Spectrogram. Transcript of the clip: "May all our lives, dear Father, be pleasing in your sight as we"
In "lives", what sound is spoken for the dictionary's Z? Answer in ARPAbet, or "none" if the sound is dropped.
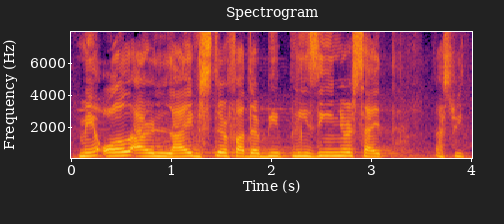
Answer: S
